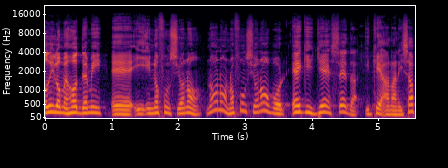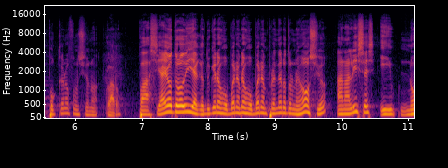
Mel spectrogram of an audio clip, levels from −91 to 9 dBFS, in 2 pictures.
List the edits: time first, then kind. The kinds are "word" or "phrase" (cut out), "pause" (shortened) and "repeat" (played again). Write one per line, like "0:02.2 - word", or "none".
0:00.9 - pause
0:04.9 - word
0:08.5 - repeat
0:09.9 - pause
